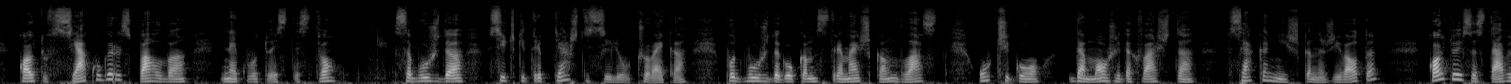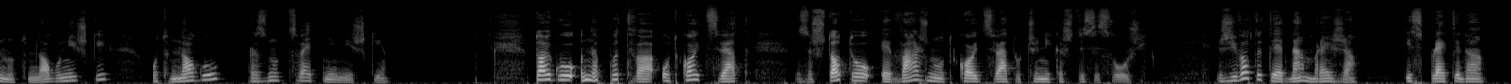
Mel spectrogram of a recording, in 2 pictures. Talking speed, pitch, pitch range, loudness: 115 wpm, 140 Hz, 120-165 Hz, -30 LUFS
